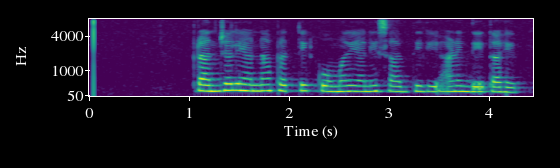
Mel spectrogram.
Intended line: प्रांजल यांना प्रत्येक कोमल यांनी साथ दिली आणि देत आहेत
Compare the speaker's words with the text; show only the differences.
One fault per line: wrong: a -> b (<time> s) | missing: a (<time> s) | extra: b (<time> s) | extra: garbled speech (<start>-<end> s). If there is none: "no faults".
no faults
